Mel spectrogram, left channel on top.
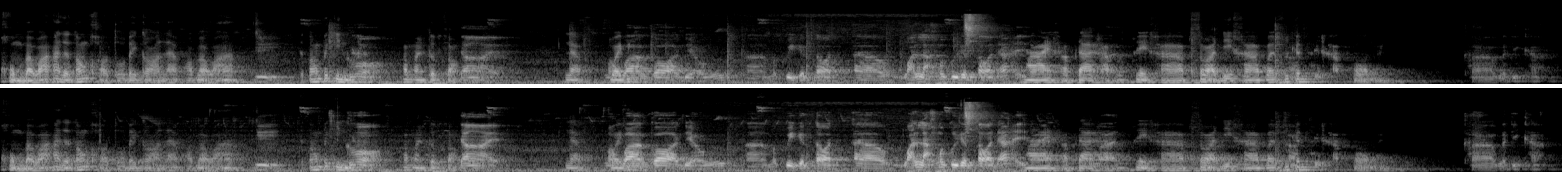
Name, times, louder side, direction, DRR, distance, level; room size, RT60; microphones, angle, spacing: voice 1, 0.0-2.6 3.1-3.7 4.0-4.6 5.6-6.2 10.2-13.9, left 2 dB, 35° left, 7 dB, 0.6 m, -26 dB
Bird, 0.9-10.7, right 2 dB, 90° right, 0.8 m, -38 dB
sound 1, 2.0-10.6 11.2-13.1, left 1 dB, 90° left, 0.8 m, -44 dB
voice 2, 2.5-2.9 3.5-3.8 4.6-5.0 6.0-10.5 10.9-11.2 12.9-13.3 14.6-15.4, right 4 dB, 50° right, 12 dB, 0.5 m, -25 dB
sound 2, 7.0-11.8, right 1 dB, 5° right, 0.7 m, -38 dB
14.5 x 5.3 x 4.4 m, 1.2 s
head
